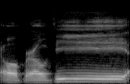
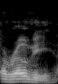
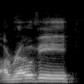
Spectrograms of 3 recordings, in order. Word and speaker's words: Arovy: And so for those that don't know um Arovi Orovi, Aravi, it's actually pronounced Arovi. Um but people seem to struggle with the name. So Arovi, pronounce how it's spelled.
